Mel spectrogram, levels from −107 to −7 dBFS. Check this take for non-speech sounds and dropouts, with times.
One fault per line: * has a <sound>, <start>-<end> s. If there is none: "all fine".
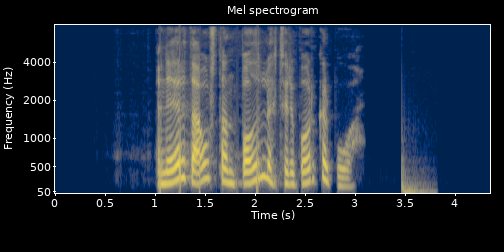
* has a thud, 3.5-3.8 s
